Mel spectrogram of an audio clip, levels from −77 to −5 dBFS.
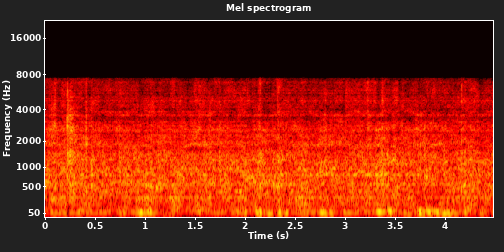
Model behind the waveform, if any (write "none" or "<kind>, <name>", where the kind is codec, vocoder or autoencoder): codec, SNAC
